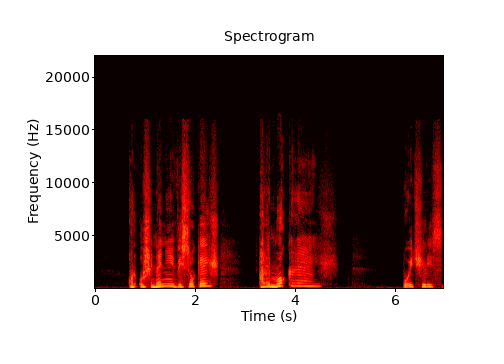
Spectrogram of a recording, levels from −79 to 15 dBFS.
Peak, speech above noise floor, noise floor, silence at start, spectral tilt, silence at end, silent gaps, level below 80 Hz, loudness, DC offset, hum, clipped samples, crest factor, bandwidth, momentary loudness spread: -10 dBFS; 38 dB; -63 dBFS; 0.7 s; -5 dB/octave; 0.05 s; none; -64 dBFS; -25 LUFS; under 0.1%; none; under 0.1%; 16 dB; 16.5 kHz; 15 LU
